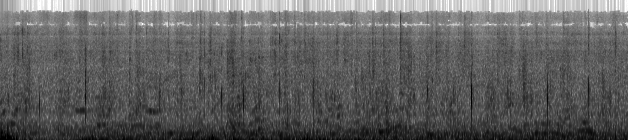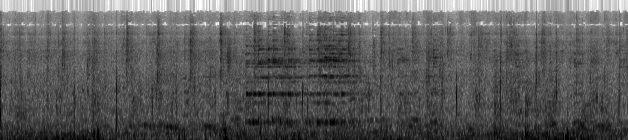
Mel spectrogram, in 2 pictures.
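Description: Outdoor street ambience in light snowfall: footsteps on wet, snow-dusted pavement with faint voices of passers-by. A brief high-pitched call sounds about three-quarters of the way through.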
